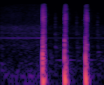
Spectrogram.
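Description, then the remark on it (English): Three firm knocks on a door, evenly spaced, each sharp and solid, with nothing else but a faint steady hum in the background. “that's a cat knocking on your door, which I hope you heard.”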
